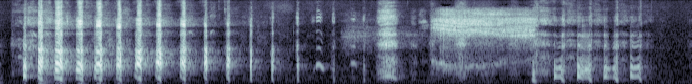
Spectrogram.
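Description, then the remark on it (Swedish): A whipped cream spray can hisses out a steady pressurized burst lasting about a second, set between stretches of rhythmic, breathy laughter. “Jaha, nej, jag har en flaska sprutgrädde här som jag...”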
